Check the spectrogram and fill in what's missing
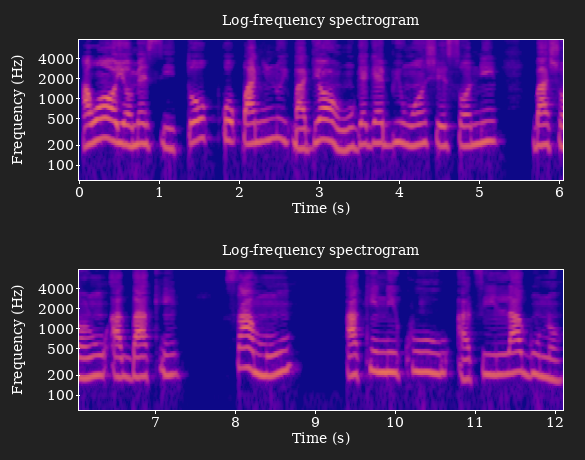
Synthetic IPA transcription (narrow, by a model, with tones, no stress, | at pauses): a˨w̃ɔ̃˧ɔ˧jɔ˨mɛ̃˨si˨to˦ko˦k͡pa˧nĩ˦nũ˦i˦˨ɡ͡ba˨de˨˦ɔ˦˨ɾ̃ũ˨˦ɡɛ˦ɡɛ˦bi˦w̃ɔ̃˧˦ʃe˧sɔ˧nĩ˦ | ba˧ʃɔ˨ɾ̃ũ˧ʔa˧ɡ͡ba˧kʰĩ˧ | sa˦˨mũ˨˦ | a˧kĩ˧nĩ˧ku˦˨a˨ti˧la˦ɡũ˦˨nã˨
